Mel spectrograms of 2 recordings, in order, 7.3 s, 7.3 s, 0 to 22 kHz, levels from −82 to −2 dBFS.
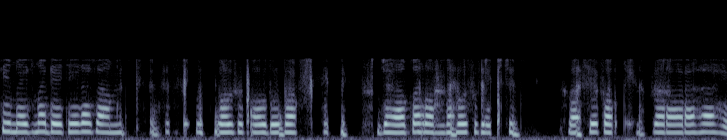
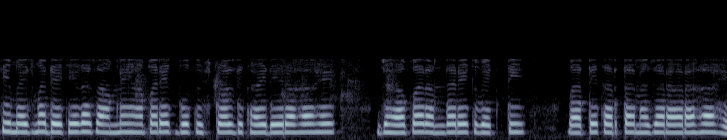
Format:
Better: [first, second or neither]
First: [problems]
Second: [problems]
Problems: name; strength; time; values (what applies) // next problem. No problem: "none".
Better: second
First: noise reduction (neural diffusion model UNIVERSE++)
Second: none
